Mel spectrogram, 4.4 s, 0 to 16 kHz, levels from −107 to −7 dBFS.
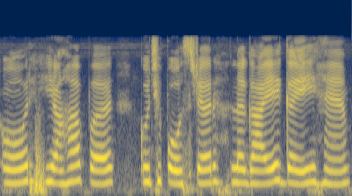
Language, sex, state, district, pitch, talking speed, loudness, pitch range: Hindi, female, Punjab, Pathankot, 260 Hz, 110 wpm, -14 LUFS, 245-275 Hz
